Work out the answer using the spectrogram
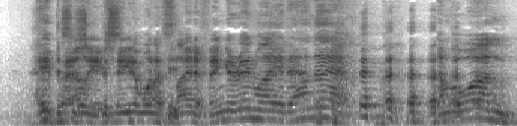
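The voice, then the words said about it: Regis Philbin impression. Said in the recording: “doing an impression of Regis Philbin”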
